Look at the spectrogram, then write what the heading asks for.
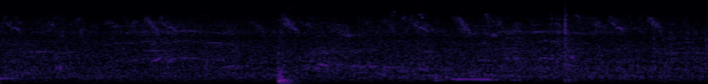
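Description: Small birds chirping over and over, short high notes that fall in pitch, over a steady outdoor background hiss. A soft thump about two seconds in.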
